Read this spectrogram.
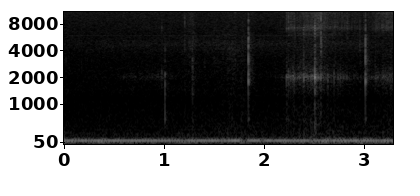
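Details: VOOPOO Argus GT with a Zeus atomizer at about 45 W, held near the microphone: faint hiss with a few soft crackles, much quieter crackle than the original atomizer, over low room hum.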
